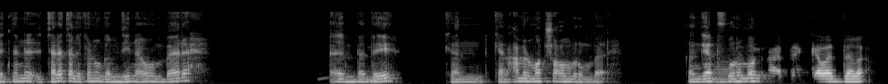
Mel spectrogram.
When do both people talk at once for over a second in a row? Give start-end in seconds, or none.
none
